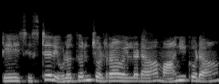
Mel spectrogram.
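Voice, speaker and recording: A man voicing a steady young male friend with a Tirunelveli accent, talking in a calm, soothing, reassuring way in a cartoon. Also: fairly high pitch, fast talker, pitched below the performer's own voice, lightly acted. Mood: urging. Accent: Tirunelveli Tamil.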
